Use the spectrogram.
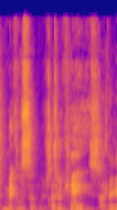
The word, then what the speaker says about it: Mikkelsen: We may be pronouncing that wrong. I think it's Mickelson.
